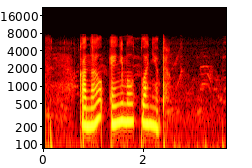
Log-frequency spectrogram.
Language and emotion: Russian, neutral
